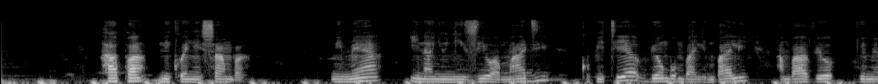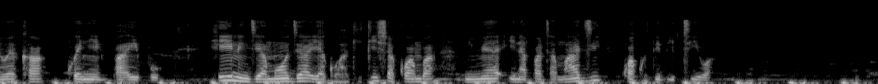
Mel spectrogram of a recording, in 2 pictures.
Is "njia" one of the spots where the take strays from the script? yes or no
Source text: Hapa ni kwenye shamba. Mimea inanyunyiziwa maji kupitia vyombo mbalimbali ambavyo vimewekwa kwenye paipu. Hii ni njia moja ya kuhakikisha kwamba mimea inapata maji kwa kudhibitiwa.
no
